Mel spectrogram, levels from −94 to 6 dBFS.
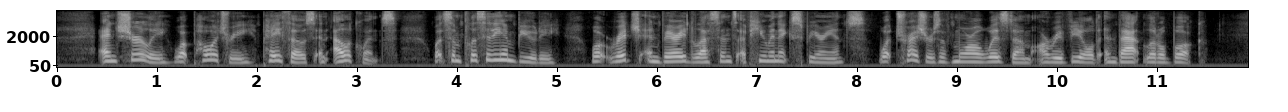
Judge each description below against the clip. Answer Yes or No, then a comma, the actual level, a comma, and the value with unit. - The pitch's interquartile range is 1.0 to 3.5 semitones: No, average, 3.9 semitones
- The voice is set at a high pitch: Yes, high, 200 Hz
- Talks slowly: No, average, 150 wpm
